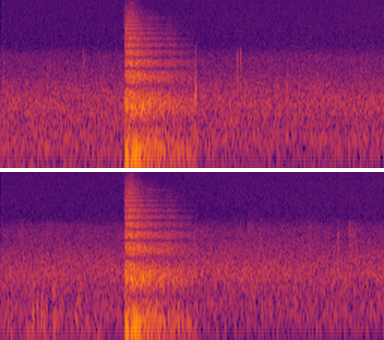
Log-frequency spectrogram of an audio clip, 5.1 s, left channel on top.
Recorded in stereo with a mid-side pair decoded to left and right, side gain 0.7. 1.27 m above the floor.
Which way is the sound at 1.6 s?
Straight ahead.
